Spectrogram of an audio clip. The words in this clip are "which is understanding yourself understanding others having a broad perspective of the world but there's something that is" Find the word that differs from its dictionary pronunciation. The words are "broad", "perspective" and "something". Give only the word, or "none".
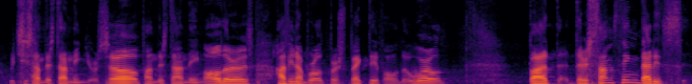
none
